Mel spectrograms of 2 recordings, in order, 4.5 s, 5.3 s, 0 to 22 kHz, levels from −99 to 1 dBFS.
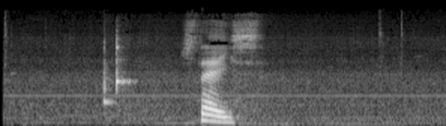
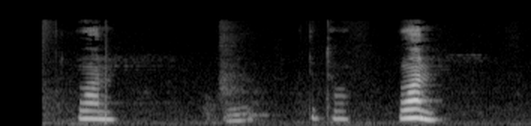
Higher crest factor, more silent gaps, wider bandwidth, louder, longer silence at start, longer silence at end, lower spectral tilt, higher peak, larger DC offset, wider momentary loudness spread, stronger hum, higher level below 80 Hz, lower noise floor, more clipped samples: about the same, 22 dB vs 22 dB; neither; first, 14 kHz vs 11.5 kHz; first, -18 LUFS vs -31 LUFS; first, 1.05 s vs 0.8 s; first, 1.9 s vs 0.95 s; about the same, -4 dB/octave vs -4.5 dB/octave; first, -2 dBFS vs -14 dBFS; neither; about the same, 24 LU vs 25 LU; neither; first, -66 dBFS vs -74 dBFS; second, -51 dBFS vs -72 dBFS; neither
